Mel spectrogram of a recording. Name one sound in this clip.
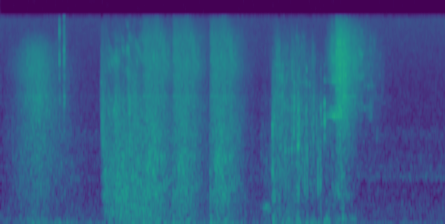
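Game combat sound effects clash and whoosh in quick bursts.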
